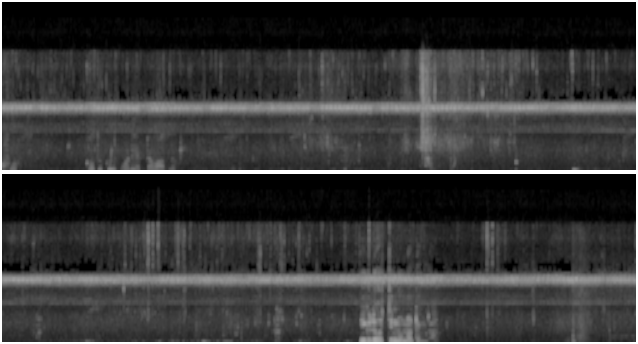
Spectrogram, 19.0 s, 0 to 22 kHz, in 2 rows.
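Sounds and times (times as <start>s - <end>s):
crickets buzzing: 0.0s - 19.0s.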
